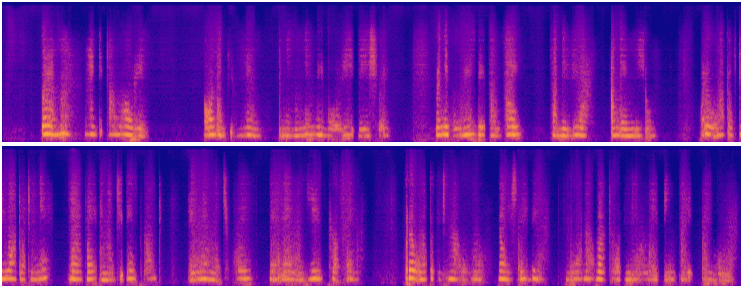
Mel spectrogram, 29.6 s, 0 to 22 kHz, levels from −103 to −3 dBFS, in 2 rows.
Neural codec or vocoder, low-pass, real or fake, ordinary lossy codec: codec, 44.1 kHz, 0.9 kbps, DAC; 19.8 kHz; fake; none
